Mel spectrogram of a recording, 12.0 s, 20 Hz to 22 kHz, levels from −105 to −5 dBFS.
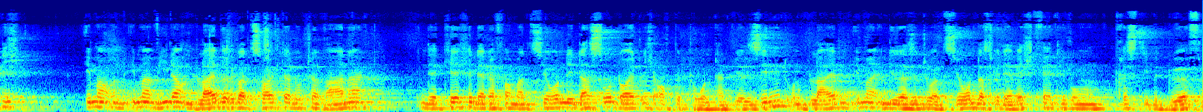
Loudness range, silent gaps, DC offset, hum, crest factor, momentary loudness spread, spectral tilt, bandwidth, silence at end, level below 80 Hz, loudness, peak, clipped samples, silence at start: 1 LU; none; under 0.1%; none; 16 dB; 8 LU; -8.5 dB/octave; 14.5 kHz; 0 s; -50 dBFS; -28 LUFS; -12 dBFS; under 0.1%; 0 s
